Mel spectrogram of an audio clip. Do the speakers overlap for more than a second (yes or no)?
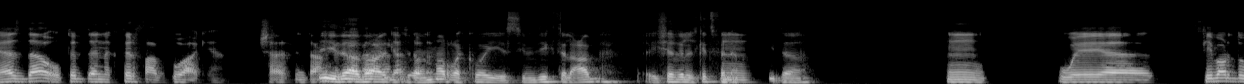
yes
